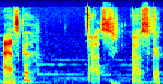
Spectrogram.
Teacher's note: There's a U between the S and the K, but it's not pronounced.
